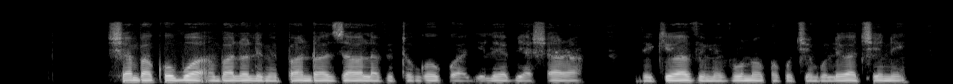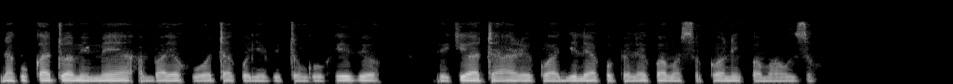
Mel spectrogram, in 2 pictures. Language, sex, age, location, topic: Swahili, male, 25-35, Dar es Salaam, agriculture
